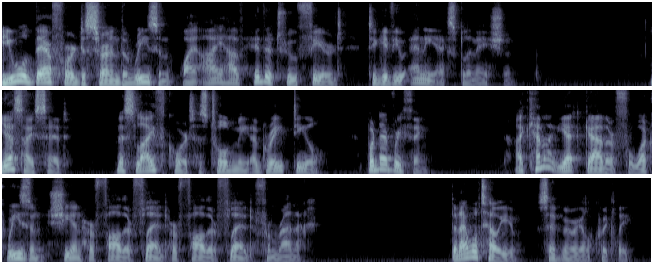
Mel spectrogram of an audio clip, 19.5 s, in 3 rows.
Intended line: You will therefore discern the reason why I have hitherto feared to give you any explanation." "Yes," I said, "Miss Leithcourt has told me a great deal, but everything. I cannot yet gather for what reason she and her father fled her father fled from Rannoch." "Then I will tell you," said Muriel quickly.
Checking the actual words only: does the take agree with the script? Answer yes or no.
yes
